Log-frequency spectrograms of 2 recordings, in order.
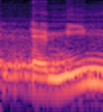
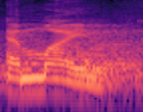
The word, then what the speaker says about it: ammine: हिंदी में आप देख रहे हैं एमीन, जिसे हम इंग्लिश में प्रोनाउंस करते हैं AMMINE, that means एमाइन। एमीन नहीं है, क्योंकि एमीन जो है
